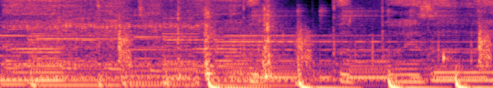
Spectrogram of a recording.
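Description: Background music: a song with a steady beat, where deep bass kicks come in about a second in.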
